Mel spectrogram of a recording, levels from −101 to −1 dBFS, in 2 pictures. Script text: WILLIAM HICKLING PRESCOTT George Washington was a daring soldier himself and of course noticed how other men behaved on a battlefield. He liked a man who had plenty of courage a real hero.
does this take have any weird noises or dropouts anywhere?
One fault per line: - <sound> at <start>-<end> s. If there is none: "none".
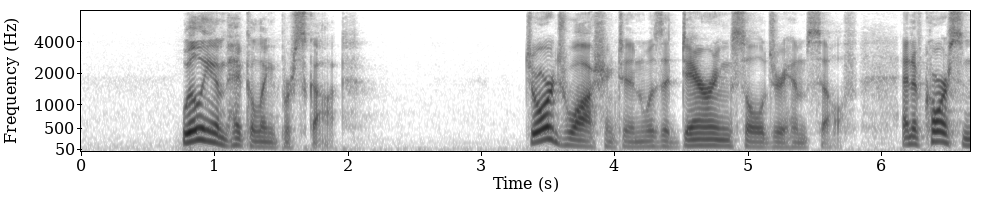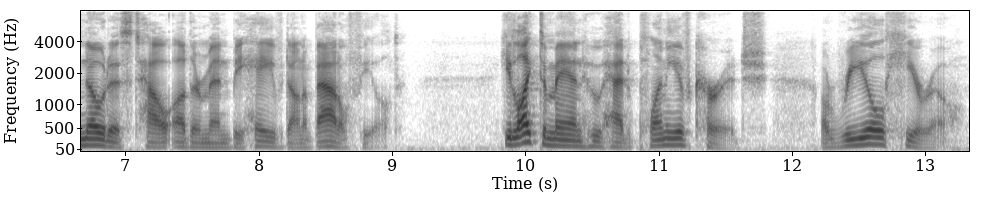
none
